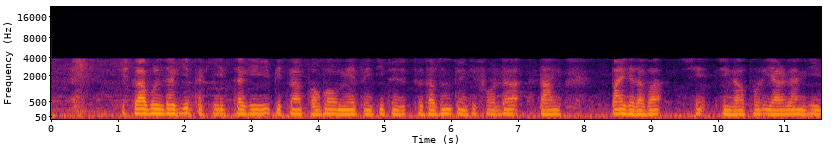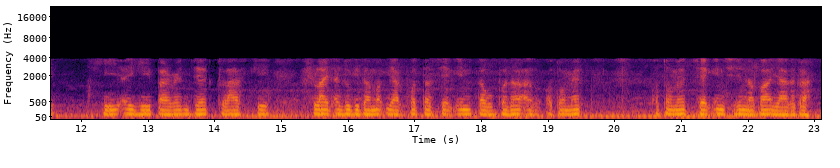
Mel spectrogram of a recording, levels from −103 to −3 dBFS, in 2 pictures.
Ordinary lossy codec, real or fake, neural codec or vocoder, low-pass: AAC, 16 kbps; fake; vocoder, 44.1 kHz, 128 mel bands every 256 samples, BigVGAN v2; 7.2 kHz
